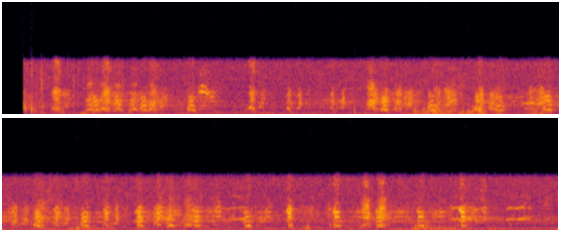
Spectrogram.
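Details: A Doberman in a club on the protection training field for the first time, barking in a steady run of sharp, short barks about twice a second, with a low steady hum and a few faint voices underneath.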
